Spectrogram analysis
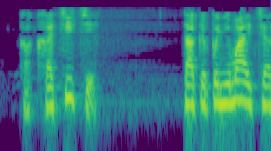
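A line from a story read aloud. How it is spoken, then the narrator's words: Sharp reply. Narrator (Russian): ответил Груздев резко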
